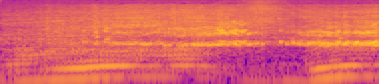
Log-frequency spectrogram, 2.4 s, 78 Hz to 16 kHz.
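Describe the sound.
A 1970s-style Mark II car skids hard around a corner near a barrier, its tyres squealing in loud, sustained tonal screeches, with a second squeal rising again near the end over engine noise.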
